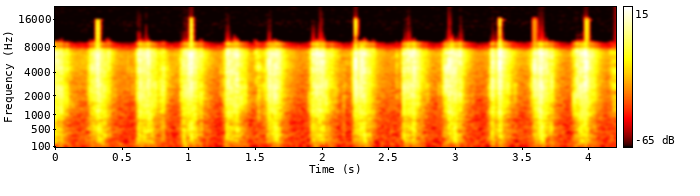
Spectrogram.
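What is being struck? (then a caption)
Mylar foil balloon. Both hands squeeze and crumple a partly deflated gold mylar foil balloon, producing twelve bright, crinkly bursts of rustling in a steady rhythm. Each crunch is short and hissy, with almost no low end and quick silences between.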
